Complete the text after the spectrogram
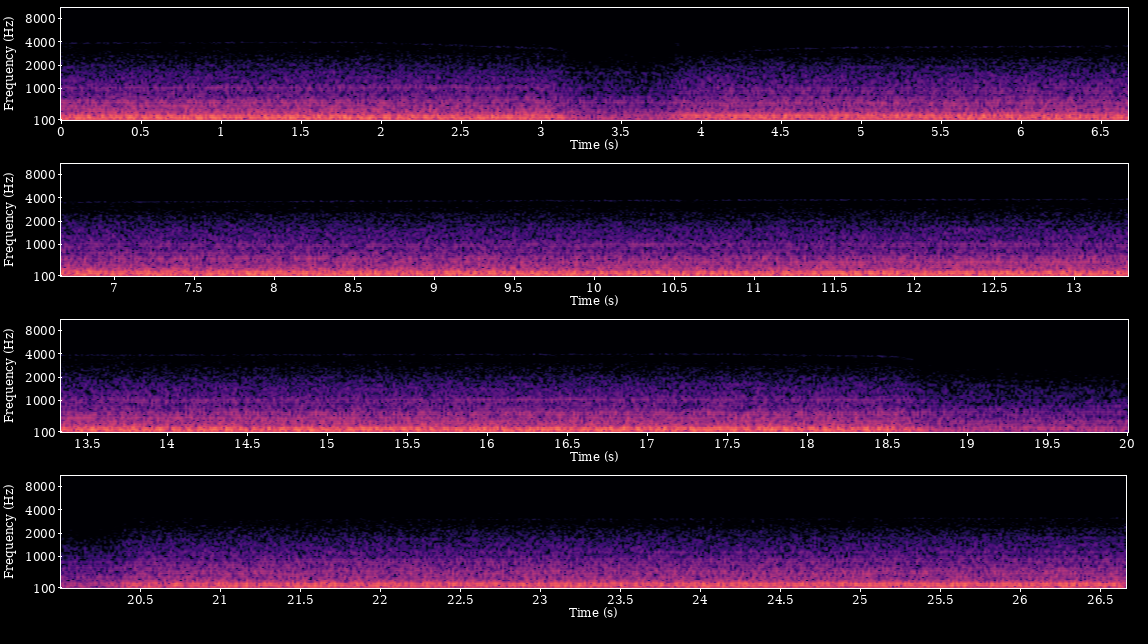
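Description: A truck engine drones steadily, briefly dropping away twice.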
